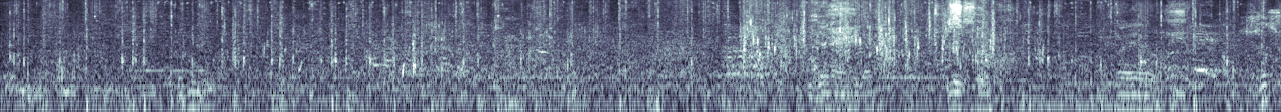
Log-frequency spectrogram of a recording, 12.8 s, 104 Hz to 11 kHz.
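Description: A horse's hooves clip-clop at a steady canter in The Witcher 3, loud and close under game ambience throughout.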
